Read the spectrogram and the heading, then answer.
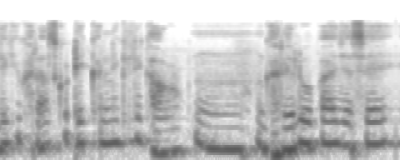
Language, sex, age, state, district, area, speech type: Hindi, male, 18-30, Madhya Pradesh, Betul, rural, spontaneous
